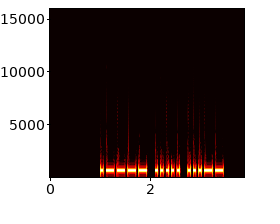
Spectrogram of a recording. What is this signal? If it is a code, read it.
Morse code, heard as a keyed tone, about 22 wpm, 700 Hz. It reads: 153
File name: practice / 22wpm / Three Letter-Number Combinations - 22wpm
